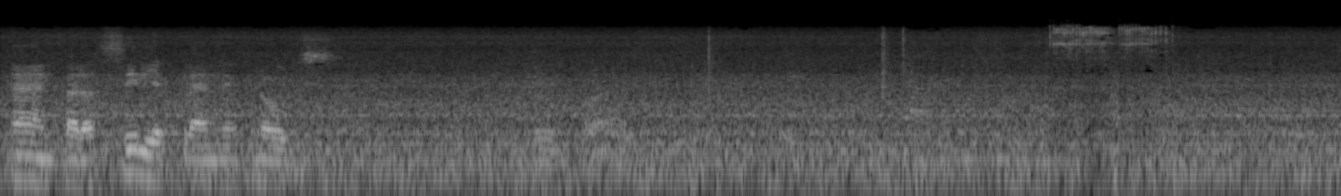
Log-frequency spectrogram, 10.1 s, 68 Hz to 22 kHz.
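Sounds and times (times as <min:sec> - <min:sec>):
fan-like hum and hiss: 0:00.0 - 0:10.0.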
